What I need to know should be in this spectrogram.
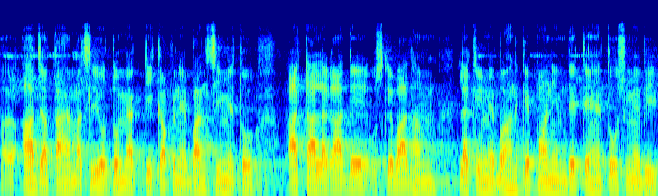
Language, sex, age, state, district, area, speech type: Hindi, male, 18-30, Bihar, Begusarai, rural, spontaneous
